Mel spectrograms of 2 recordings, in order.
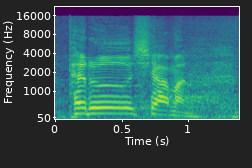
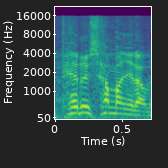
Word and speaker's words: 페르시아만: 다시 한번 페르시아만. 페르시아만인데 제가 페르샤만. 발음이 그냥 발음을 짧게 페르샤만이라고 했습니다. 페르샤만.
